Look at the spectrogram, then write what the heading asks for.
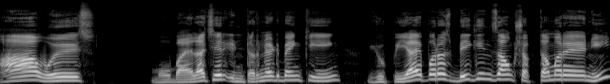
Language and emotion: Goan Konkani, surprised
